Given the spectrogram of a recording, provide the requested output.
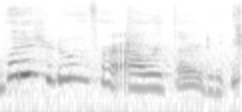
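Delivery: fast, laughing incredulous question; laughing disbelief. Retold or imitated. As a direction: ask it half laughing in disbelief. Incredulous at travel time.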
